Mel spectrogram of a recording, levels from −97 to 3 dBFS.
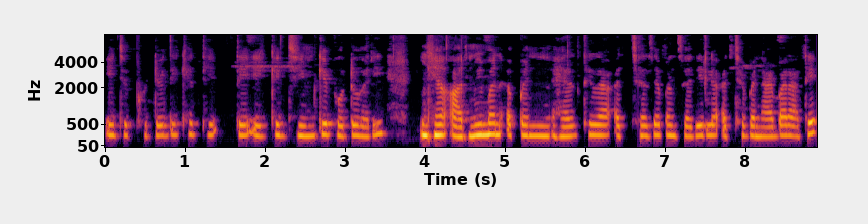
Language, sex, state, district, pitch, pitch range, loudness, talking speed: Chhattisgarhi, female, Chhattisgarh, Rajnandgaon, 240 Hz, 230-250 Hz, -20 LUFS, 175 wpm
